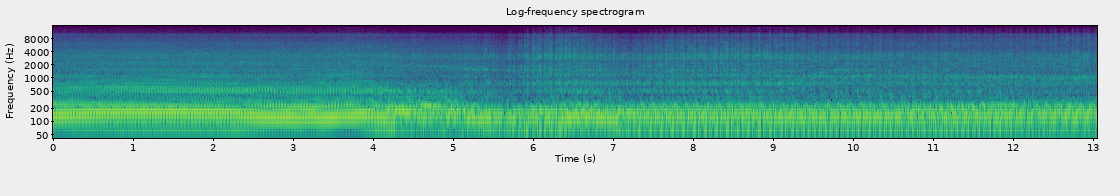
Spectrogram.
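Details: Zodiac S10 after fire-up with turbo setup, wideband not yet hooked up; uneven, stumbling exhaust note as revs rise and settle, missing at certain speeds then clearing.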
